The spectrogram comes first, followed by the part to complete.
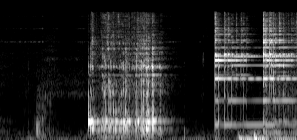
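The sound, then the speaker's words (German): Two bright clinks of glass ring out in quick succession as someone gets a glass of water, each leaving a sustained metallic ringing tone, fairly loud, with faint handling noise before them. “Ich brauche noch ein Glas Wasser, bevor es losgeht.”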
